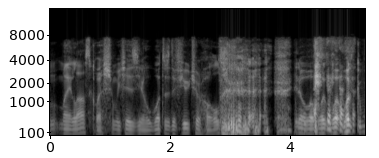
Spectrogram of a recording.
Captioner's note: laughs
